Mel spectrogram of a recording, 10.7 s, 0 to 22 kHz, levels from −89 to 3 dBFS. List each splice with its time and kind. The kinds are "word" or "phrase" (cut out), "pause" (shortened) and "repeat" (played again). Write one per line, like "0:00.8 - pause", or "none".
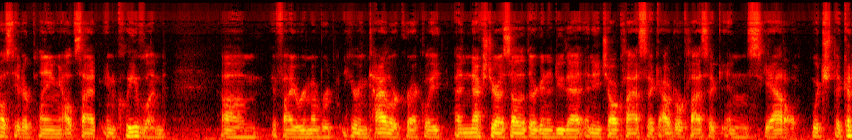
0:01.2 - word
0:05.6 - pause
